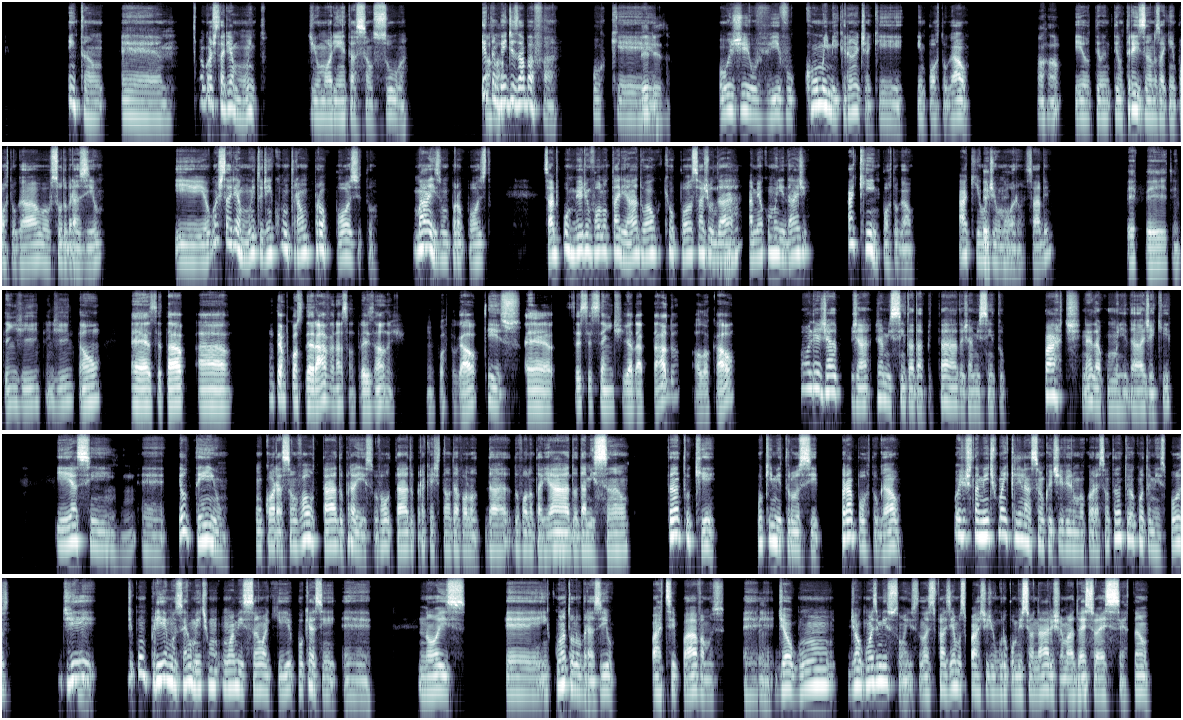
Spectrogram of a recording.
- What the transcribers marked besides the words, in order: tapping
- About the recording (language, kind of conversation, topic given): Portuguese, advice, Como posso encontrar propósito ao ajudar minha comunidade por meio do voluntariado?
